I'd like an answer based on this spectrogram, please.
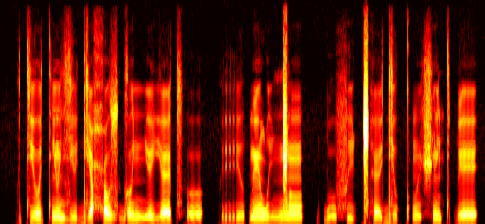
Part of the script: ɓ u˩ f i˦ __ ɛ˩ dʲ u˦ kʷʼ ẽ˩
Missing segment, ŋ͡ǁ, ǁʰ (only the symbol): ǁʰ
